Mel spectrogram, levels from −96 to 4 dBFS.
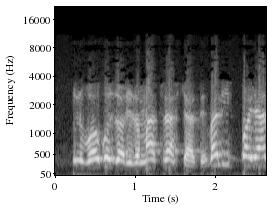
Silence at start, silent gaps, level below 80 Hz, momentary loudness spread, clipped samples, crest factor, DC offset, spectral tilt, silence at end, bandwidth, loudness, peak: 0.2 s; none; -56 dBFS; 4 LU; under 0.1%; 12 dB; under 0.1%; -5 dB/octave; 0 s; 7.8 kHz; -15 LUFS; -4 dBFS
